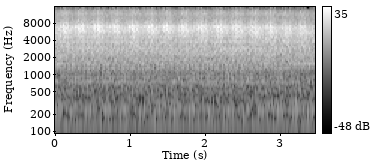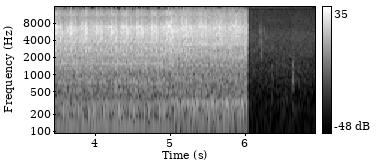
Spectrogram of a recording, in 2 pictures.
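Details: Mostly stock rebuilt Mopar 383 V8 with all lifters now confirmed turning: steady, even idle with a smooth firing rhythm, no lifter tick or knock, before shutting off; sounds healthy.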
